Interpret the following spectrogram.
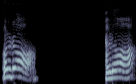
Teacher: র উচ্চারণের সময় কিন্তু জিহ্বার অগ্রভাগ দন্তমূলকে দ্রুত আঘাত করে কাঁপতে থাকে, তাই একে কিন্তু কম্পনজাত ধ্বনি বলা হয়।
